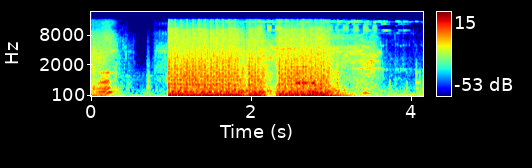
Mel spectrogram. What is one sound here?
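Gunshots blast loudly in quick succession.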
